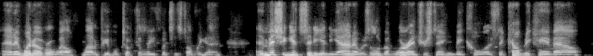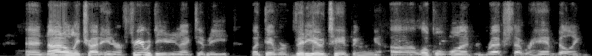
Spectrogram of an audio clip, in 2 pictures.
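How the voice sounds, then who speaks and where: A man's voice: on the high side, a little fast, fairly bright tone, no echo, dull audio. A man, a union organizing director, talking plainly in a podcast conversation and telling stories with asides.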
